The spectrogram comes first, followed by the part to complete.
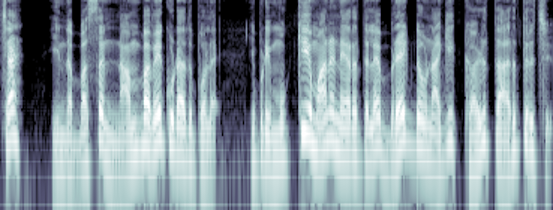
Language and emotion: Tamil, angry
